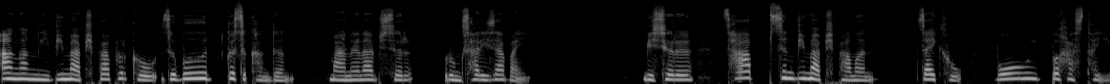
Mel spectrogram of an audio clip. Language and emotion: Bodo, sad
